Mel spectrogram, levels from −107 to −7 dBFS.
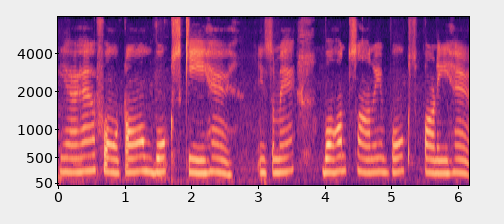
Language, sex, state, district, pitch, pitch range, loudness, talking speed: Hindi, female, Rajasthan, Bikaner, 245 Hz, 235-250 Hz, -24 LUFS, 105 wpm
